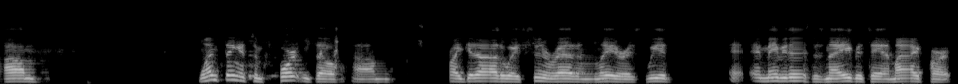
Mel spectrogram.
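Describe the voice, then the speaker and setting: On an online teleconference with dull, lo-fi audio, a man organizing an event goes through the rules casually, thinking aloud and hesitating. His mid-range voice moves at a normal speed with frequent pauses, and there's no room sound.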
